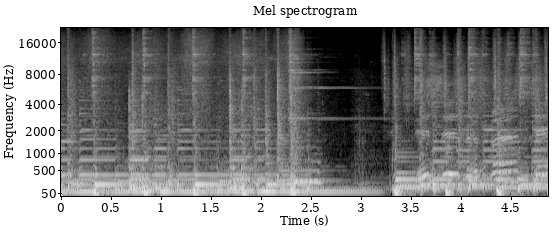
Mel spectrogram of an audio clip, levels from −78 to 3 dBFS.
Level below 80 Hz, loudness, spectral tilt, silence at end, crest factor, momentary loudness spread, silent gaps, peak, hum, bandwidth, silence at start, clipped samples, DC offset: -18 dBFS; -14 LUFS; -5 dB/octave; 0 s; 14 dB; 7 LU; none; 0 dBFS; none; over 20 kHz; 0 s; under 0.1%; under 0.1%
